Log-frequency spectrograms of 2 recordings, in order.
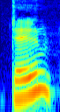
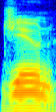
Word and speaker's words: Dune: Do you have any Dune? Yeah. So, not June as Rona Mullen called it.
